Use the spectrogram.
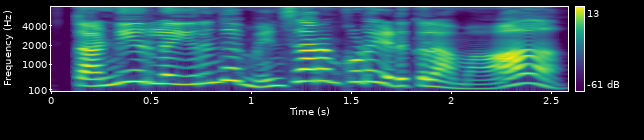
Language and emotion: Tamil, surprised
